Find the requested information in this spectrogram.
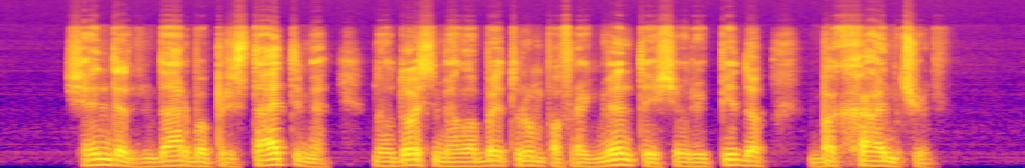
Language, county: Lithuanian, Šiauliai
